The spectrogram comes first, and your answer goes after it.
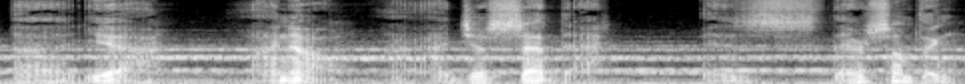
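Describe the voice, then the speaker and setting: An actor playing a gruff, bitter, short-tempered sheriff in a video game, with a gravelly, sardonic delivery. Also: male voice, extremely low pitch, big pitch swings, unhurried, over loud music, heavily acted. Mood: dry. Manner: sardonic, confrontational, swearing.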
